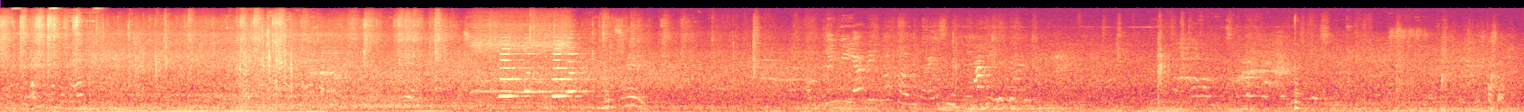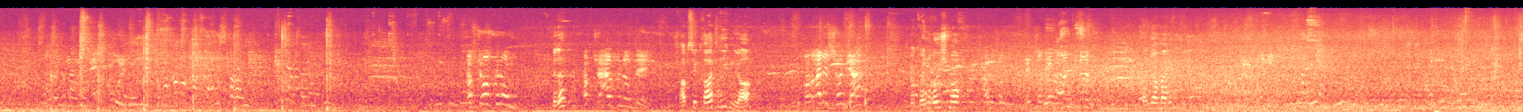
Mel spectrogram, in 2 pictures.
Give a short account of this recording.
der eismann kommt zum big palais. stimmen, eismann, eismannbimmel, kunden.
